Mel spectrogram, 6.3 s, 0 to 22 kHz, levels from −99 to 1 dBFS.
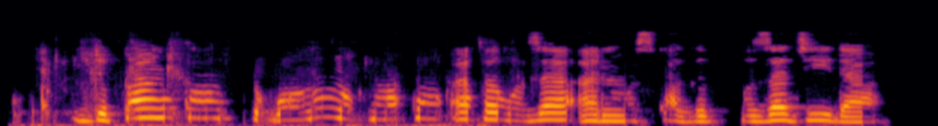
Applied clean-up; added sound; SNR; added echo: neural mask model Resemble Enhance denoiser.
